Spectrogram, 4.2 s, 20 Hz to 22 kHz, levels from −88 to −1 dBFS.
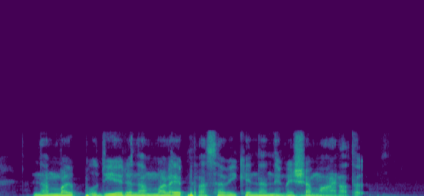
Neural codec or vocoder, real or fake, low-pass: codec, 16 kHz, 2 kbps, FunCodec, trained on LibriTTS, 25 frames a second; fake; 7.2 kHz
